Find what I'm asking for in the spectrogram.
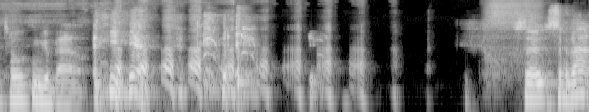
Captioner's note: laughing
